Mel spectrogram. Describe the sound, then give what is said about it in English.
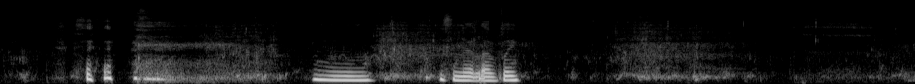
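Soft, steady trickling water runs in the background and grows quieter toward the end, while a voice speaks and laughs briefly over it. “I'm laughing because the water is just getting more and more quiet.”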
